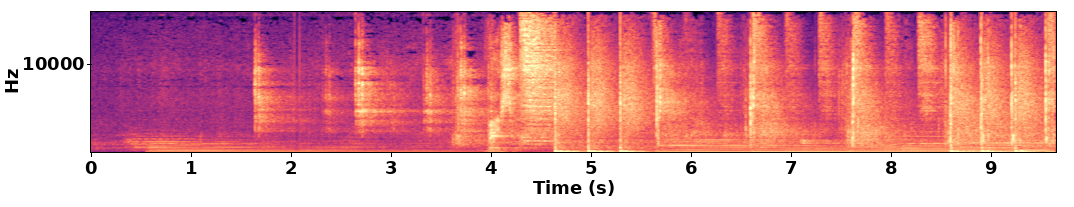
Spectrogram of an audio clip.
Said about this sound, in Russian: Мне нравится эта песня тем, что здесь можно хлопать. И давайте попробуем делать это вместе, хорошо? Знаете, если будет здесь громко хлопать, будет очень классно в этой атмосфере.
